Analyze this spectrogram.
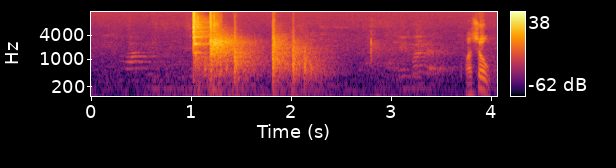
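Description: Pool balls clack loudly as a rack is broken.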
